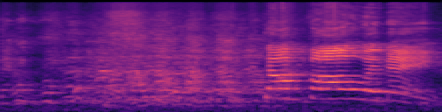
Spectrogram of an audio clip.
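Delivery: high, loud, drawn-out scolding; hammed-up annoyed shouting; retold exasperated yell. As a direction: yell at a tagalong little brother. Yelling at tagalong brother, retold.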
